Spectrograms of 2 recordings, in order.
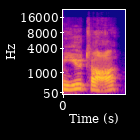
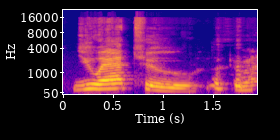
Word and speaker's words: Uatu: One person was calling him Utah. Yes, Johnny Utah went on to become the Watcher. Uatu.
